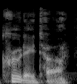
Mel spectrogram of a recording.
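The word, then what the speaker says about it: crudités: These ostentatious motherfuckers have been calling veggie platters crudits, pronounced crudita, this whole time.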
